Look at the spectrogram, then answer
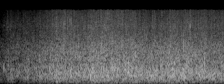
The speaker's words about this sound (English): Water which flows down to where the east and west branches of the Eight Mile River converge, what's called the river's main stem.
